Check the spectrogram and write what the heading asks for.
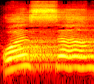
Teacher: Alif lam bertemu dengan huruf sin adalah alif lam syamsiyah. Disebut juga idgham lam ta'rif syamsiyah. Cara membacanya langsung masuk melebur ke huruf sinnya.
